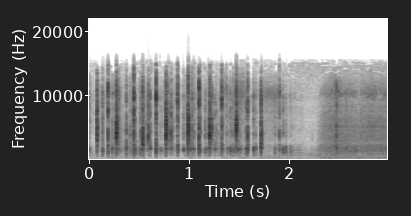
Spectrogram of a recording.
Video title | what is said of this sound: How to wash your bike and clean your chain! | Now it sounds like a paint can because it's got stuff in there.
